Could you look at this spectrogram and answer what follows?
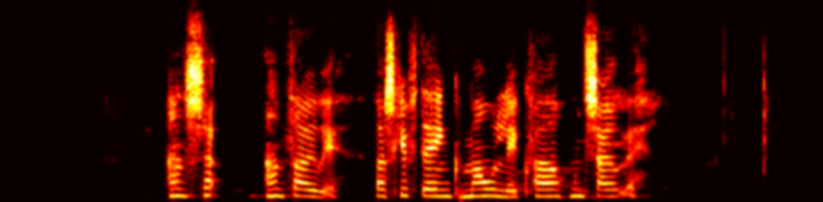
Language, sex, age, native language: Icelandic, female, 14, Icelandic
